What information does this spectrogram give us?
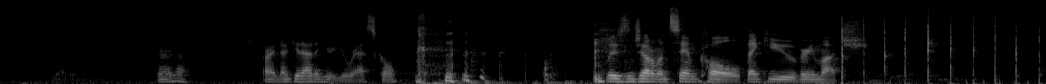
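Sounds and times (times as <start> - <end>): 
speech: 1.6 - 5.1, 6.0 - 8.6
small round of applause: 8.4 - 10.4.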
